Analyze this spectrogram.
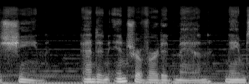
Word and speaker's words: Sean: young travelers, Tez and Sean, pronounced as Sheen, and an introverted man named C.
